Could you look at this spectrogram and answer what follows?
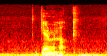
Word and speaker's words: gerenuk: he gara gara nook gerenuk overload he pronounced as a gerenuk the gerenuk yeah you just think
